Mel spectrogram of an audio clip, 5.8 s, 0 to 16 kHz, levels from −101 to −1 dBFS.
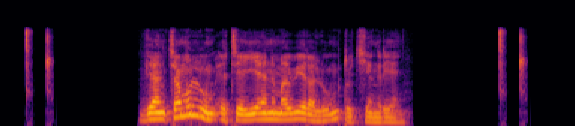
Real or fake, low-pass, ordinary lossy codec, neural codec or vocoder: real; 7.2 kHz; none; none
